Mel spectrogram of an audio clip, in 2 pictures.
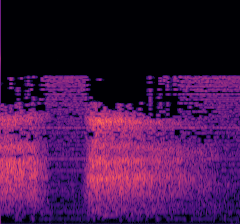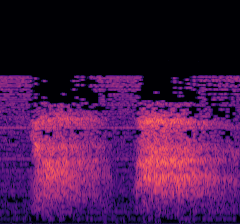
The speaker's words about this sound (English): Breathe in.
